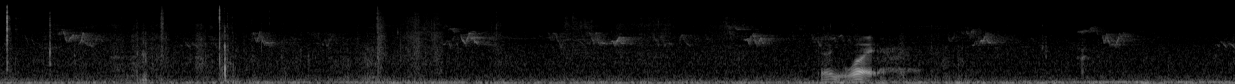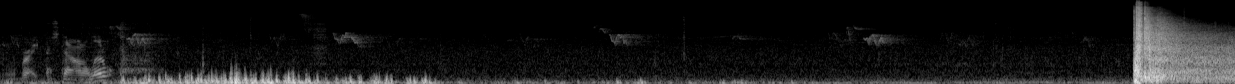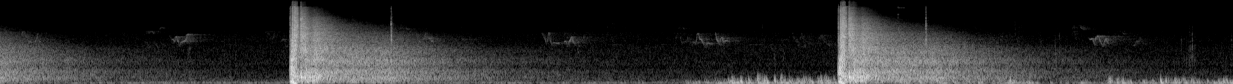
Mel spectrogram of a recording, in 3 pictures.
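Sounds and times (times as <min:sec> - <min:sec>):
gunshots with echo: 0:23.7 - 0:26.0, 0:27.6 - 0:30.2, 0:33.1 - 0:35.3.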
